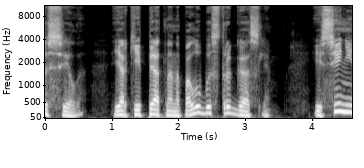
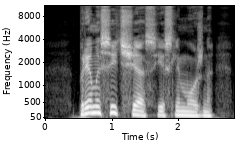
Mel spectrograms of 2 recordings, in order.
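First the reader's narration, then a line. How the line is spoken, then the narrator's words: Gentle urging. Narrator (Russian): мягко поторопил принц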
